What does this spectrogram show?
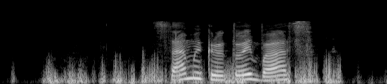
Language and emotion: Russian, positive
